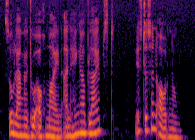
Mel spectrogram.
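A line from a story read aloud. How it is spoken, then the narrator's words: Gentle. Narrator (German): sagte sanft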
